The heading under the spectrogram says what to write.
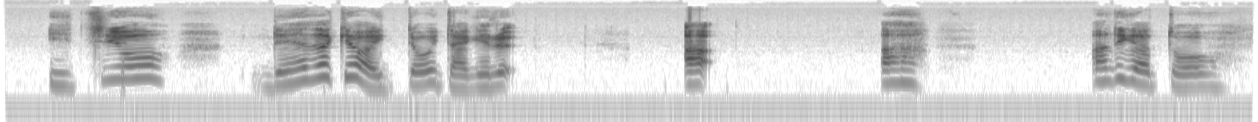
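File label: tsundere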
